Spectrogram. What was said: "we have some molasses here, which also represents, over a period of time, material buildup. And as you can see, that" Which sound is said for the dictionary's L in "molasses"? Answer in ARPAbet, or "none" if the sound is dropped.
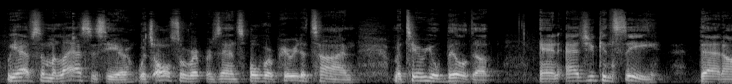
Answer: L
